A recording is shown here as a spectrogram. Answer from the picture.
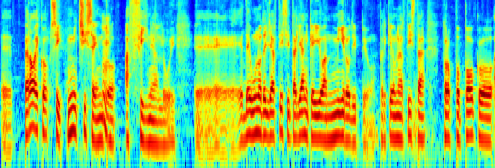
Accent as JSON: {"language": "Italian", "region": "Sicily", "country": "Italy", "said": "la terra un po' forse c'entra, essendo siciliani entrambi"}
